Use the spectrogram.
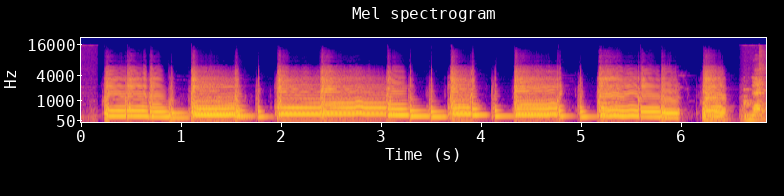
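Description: Distorted electric guitar on the middle pickup plays choppy riffs and sustained bent notes in repeated bursts, loud and close with short pauses and no speech.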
